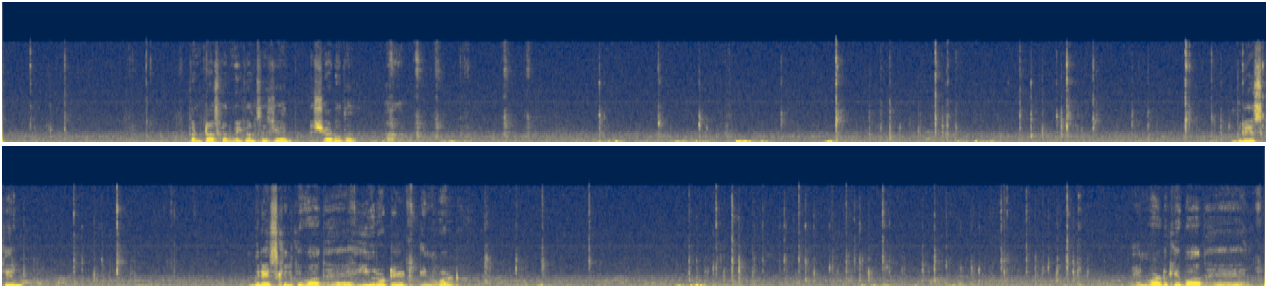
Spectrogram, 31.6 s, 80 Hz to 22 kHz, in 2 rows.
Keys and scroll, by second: 0.4 ctrl+space, 11.4 ctrl+c, 11.8 ctrl+v, 12.9 ctrl+shift+Left, 13.3 ctrl+space, 15.5 ctrl+c, 15.9 ctrl+Return, 16.0 ctrl+v, 16.8 ctrl+shift+Left, 17.3 ctrl+space, 24.7 ctrl+c, 25.0 ctrl+v, 25.8 ctrl+shift+Left, 28.9 ctrl+c, 29.2 ctrl+v.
